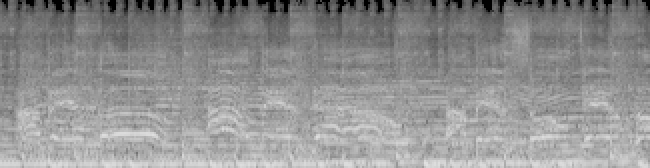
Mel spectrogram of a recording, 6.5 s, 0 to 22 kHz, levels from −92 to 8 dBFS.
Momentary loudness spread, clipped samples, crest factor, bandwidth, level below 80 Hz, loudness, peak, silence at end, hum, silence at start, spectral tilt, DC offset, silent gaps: 2 LU; under 0.1%; 8 dB; over 20 kHz; -16 dBFS; -9 LUFS; 0 dBFS; 0 s; none; 0 s; -4 dB/octave; under 0.1%; none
